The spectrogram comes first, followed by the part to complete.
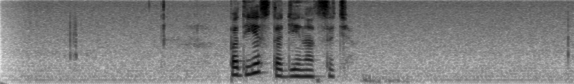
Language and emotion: Russian, neutral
